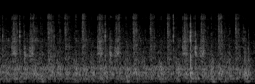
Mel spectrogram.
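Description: A sewing machine runs in a steady rapid rhythm, stitching fabric with the needle passing beside the blade, a close, even mechanical whir.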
